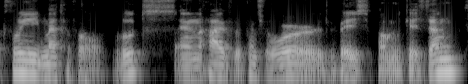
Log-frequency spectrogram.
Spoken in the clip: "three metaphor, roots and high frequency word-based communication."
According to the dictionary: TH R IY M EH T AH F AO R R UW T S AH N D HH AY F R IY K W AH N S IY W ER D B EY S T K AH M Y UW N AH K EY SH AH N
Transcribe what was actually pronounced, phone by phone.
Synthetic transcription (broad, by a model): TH R IY M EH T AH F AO L R UW T S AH N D HH AY F R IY K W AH N SH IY W ER D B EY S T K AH M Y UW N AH K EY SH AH N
